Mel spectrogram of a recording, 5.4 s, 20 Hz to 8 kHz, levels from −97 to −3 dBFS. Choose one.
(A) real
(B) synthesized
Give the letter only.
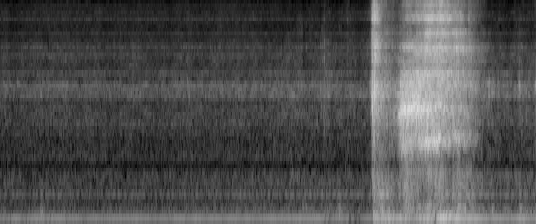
B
